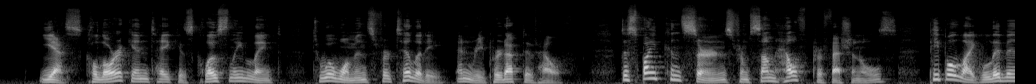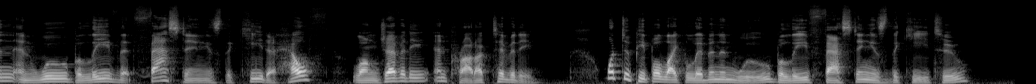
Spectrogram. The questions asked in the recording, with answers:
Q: What do people like Libin and Wu believe fasting is the key to?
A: People like Libin and Wu believe that fasting is the key to health, longevity, and productivity.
